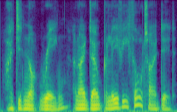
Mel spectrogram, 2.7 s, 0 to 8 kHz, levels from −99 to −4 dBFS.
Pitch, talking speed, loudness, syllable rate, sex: 105 Hz, 270 wpm, -17 LUFS, 5.8 syllables/s, male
